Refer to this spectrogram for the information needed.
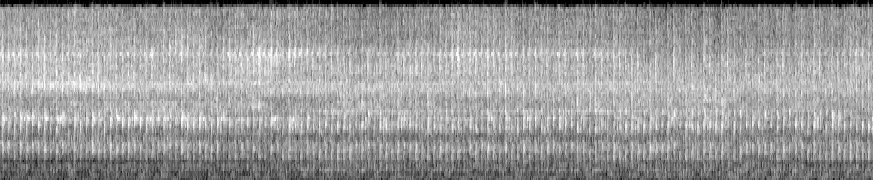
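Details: Dodge Intrepid at warm idle: a fast, fairly even light rattle and tick, about three per second, with a knock; it appears only when warm and the engine sounds new when cold. Owner suspects the timing chain.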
